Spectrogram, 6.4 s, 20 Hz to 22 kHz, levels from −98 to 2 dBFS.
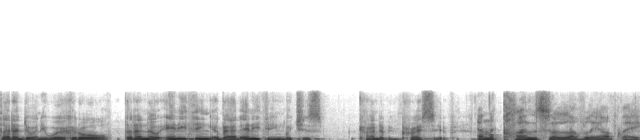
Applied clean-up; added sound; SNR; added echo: none; none; none; none.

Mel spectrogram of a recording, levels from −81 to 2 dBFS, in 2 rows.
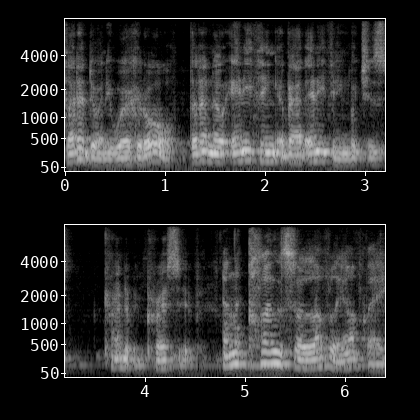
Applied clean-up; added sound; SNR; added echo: none; none; none; reverberation time 0.2 s.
